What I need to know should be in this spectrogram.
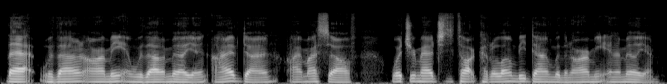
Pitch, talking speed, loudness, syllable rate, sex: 120 Hz, 225 wpm, -19 LUFS, 6.3 syllables/s, male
